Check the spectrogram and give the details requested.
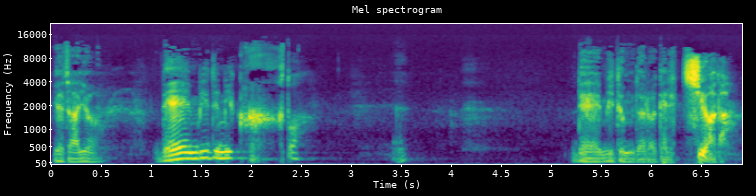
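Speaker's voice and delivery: very soft, low, solemn quote; hushed pronouncement. Acted. Jesus granting a mother's plea, in a hushed pronouncement. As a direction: let each phrase sink almost away.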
